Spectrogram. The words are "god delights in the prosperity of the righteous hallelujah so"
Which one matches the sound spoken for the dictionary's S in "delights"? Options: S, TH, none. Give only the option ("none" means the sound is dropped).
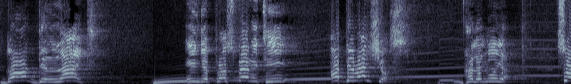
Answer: none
